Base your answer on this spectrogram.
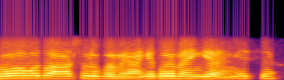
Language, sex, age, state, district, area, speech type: Urdu, male, 18-30, Uttar Pradesh, Gautam Buddha Nagar, urban, conversation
